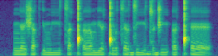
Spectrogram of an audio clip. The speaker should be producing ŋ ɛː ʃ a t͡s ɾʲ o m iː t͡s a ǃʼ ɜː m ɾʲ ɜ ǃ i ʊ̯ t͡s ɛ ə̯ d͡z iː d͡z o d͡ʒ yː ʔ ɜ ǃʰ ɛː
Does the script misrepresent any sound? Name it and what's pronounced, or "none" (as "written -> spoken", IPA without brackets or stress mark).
yː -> iː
